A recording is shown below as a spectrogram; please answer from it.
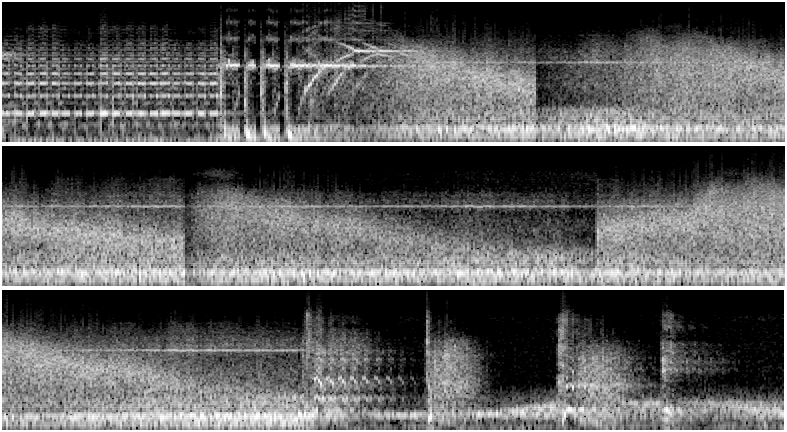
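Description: Science-fiction flight sound effects for Ultra warriors flying through space. Three long whooshes, each falling in pitch, come about four to five seconds apart over a steady high tone and a low drone. They are preceded by a brief run of electronic beeps and zaps, and near the end a rising glide takes over.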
